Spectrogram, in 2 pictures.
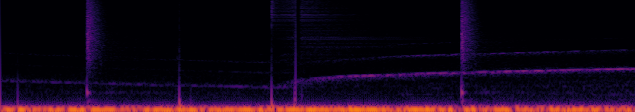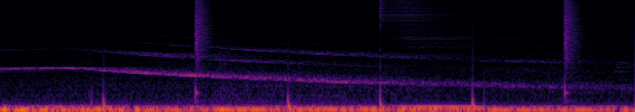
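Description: A wailing siren whose pitch falls, climbs again from about a second and a half in, then falls slowly, over a loud low drone, with sharp clicks scattered through it.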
